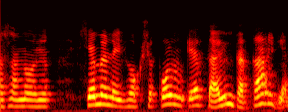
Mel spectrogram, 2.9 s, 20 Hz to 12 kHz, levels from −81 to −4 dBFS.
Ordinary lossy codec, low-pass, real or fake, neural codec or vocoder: none; 10.8 kHz; fake; codec, 32 kHz, 1.9 kbps, SNAC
